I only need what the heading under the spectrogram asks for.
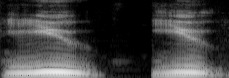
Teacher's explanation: And in this one, you're gonna get this sort of U sound where it's going to change a bit almost like a def thong as you go from the Y to the uh because your lips are going to move. And you can leave your tongue more or less where it is. The arch will be pretty high for the Y and it might move back a bit.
